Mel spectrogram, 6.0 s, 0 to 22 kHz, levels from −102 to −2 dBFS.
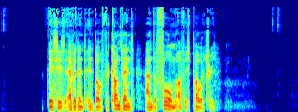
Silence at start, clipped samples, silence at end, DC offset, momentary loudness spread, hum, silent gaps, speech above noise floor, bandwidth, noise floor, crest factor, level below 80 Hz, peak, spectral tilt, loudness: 1 s; under 0.1%; 1.7 s; under 0.1%; 8 LU; none; none; over 68 dB; 17 kHz; under -90 dBFS; 22 dB; -62 dBFS; -2 dBFS; -6 dB/octave; -23 LUFS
